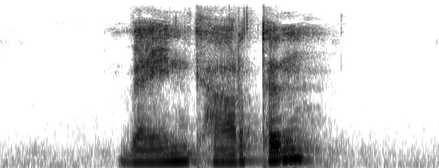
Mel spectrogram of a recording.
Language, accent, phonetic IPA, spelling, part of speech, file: German, Austria, [ˈvaɪ̯nˌkaʁtn̩], Weinkarten, noun, De-at-Weinkarten.ogg
- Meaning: plural of Weinkarte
